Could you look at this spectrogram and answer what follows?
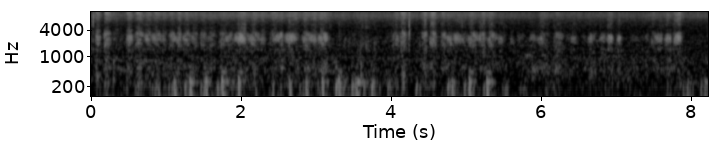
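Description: Pencil scratching on paper in quick, short strokes, faint throughout, heavier for the first five seconds or so and lighter toward the end.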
